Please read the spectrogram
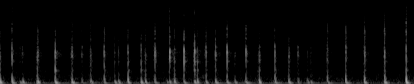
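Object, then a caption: Plastic bottle. Short fingernails tap and scratch the plastic body of an empty, hollow clear plastic bottle with a teal cap, held sideways. About 27 quick, soft taps follow one another, each a dull low thud with a faint bright click that dies away almost at once.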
